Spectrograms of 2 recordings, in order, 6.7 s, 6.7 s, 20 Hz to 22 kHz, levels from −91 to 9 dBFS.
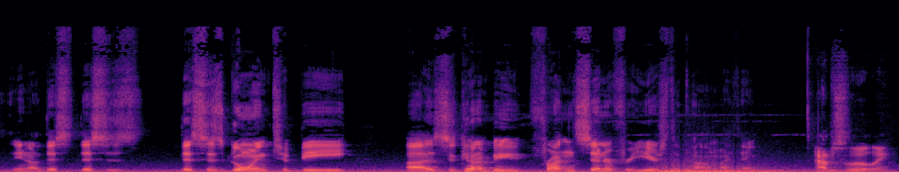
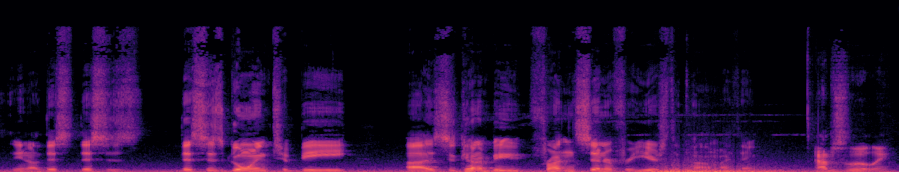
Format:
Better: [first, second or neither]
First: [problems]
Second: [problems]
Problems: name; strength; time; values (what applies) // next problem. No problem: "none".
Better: neither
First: wind noise on the microphone; occasional gusts; 20 dB below the speech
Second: wind noise on the microphone; occasional gusts; 20 dB below the speech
